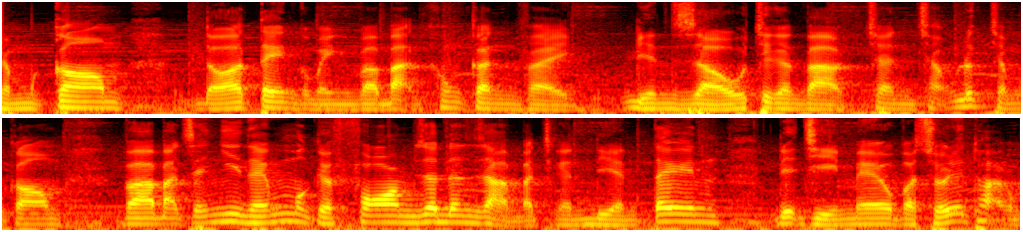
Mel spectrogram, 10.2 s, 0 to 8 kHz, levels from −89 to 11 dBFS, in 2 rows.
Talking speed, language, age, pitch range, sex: 240 wpm, Vietnamese, 20-39, 100-140 Hz, male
